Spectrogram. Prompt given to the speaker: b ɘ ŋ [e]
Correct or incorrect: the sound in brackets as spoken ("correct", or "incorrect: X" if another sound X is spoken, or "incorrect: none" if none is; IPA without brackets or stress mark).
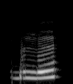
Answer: incorrect: ɘ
